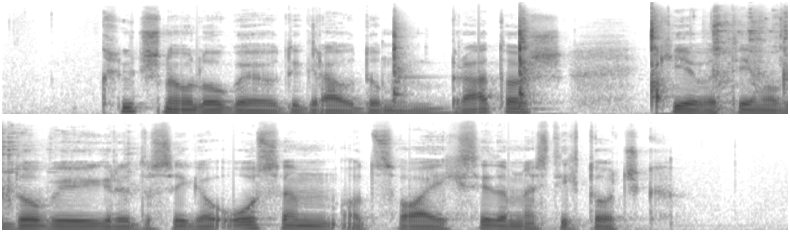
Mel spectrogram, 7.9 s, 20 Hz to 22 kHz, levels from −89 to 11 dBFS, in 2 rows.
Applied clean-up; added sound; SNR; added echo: none; Shatter; 6 dB; none.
